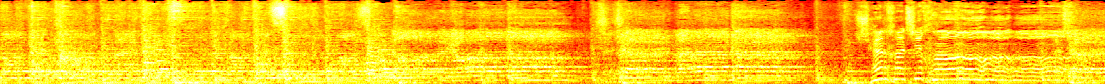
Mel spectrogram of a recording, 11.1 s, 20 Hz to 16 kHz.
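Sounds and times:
low instrumental drone: 0:00.0 - 0:08.6
choir singing chant-like notes: 0:00.0 - 0:11.0.

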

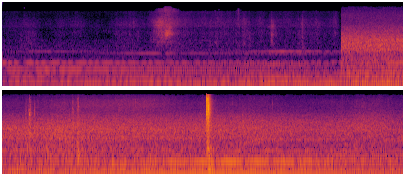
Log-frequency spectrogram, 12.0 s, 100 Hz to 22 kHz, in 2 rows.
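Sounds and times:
steady low rumble: 0:03.0 - 0:12.0
car door clicks: 0:09.0 - 0:09.3.

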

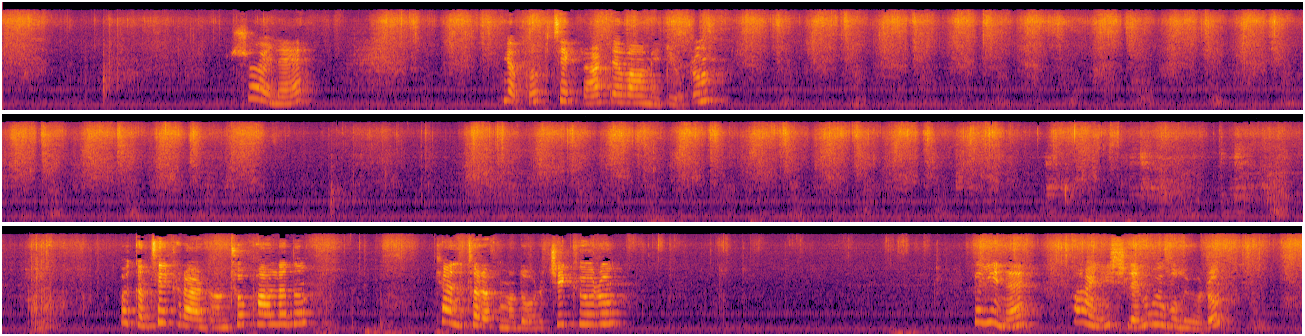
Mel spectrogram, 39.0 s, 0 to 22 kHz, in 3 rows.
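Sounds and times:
hands kneading mixture on metal tray: 0:00.0 - 0:39.0.

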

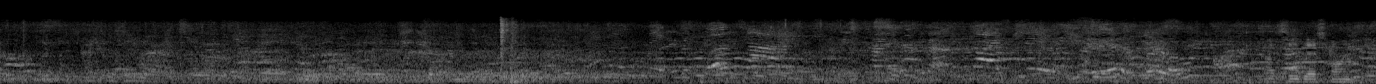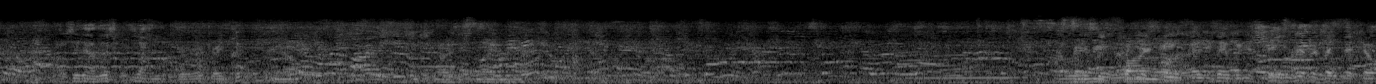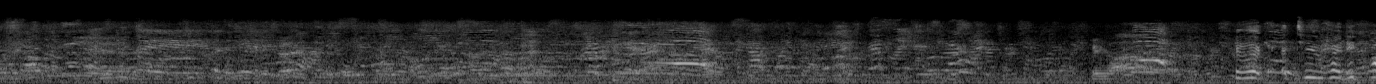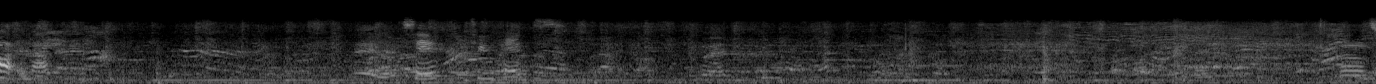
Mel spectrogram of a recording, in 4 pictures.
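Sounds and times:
children chattering and calling: 0:00.0 - 0:55.0
crowd talking: 0:00.0 - 0:55.0.

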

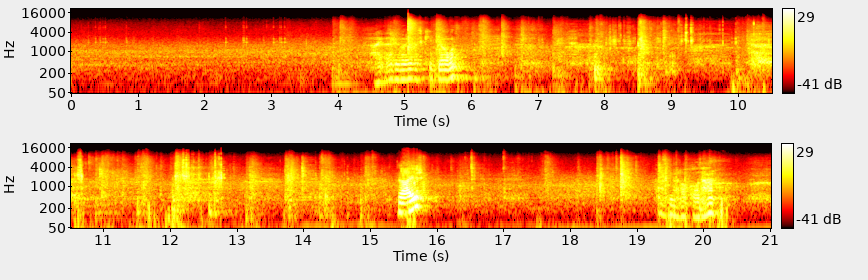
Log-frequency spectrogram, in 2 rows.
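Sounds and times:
footsteps crunching on debris: 0:03.2 - 0:20.4.

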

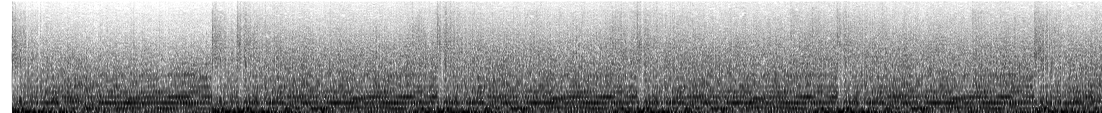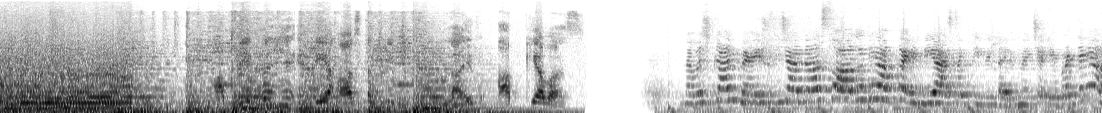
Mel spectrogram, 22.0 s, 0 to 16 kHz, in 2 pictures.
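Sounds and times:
news intro theme music: 0:00.1 - 0:16.6.

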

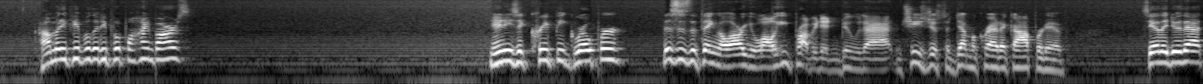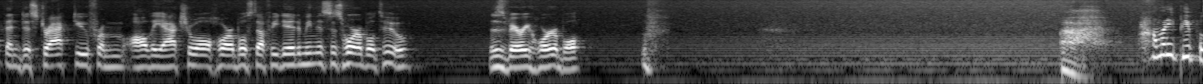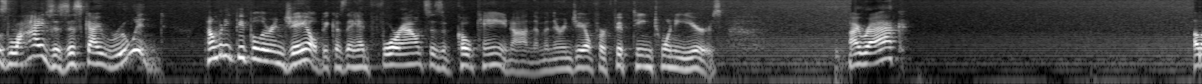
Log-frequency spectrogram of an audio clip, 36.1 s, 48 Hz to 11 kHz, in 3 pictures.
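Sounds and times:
faint mains hum: 0:00.0 - 0:36.0
steady hiss: 0:00.0 - 0:36.0
man's voice: 0:05.0 - 0:10.7, 0:22.7 - 0:31.3, 0:32.6 - 0:33.2
person sighing: 0:18.5 - 0:18.8, 0:22.6 - 0:23.4.

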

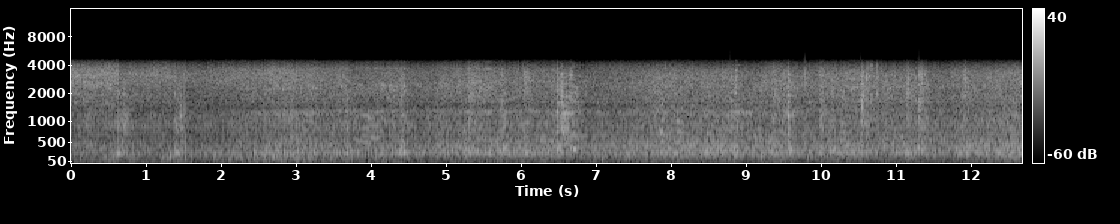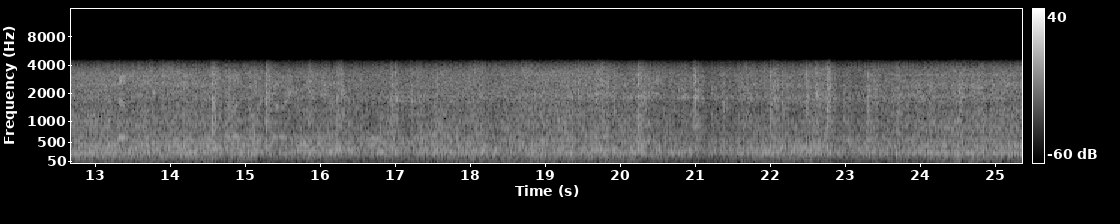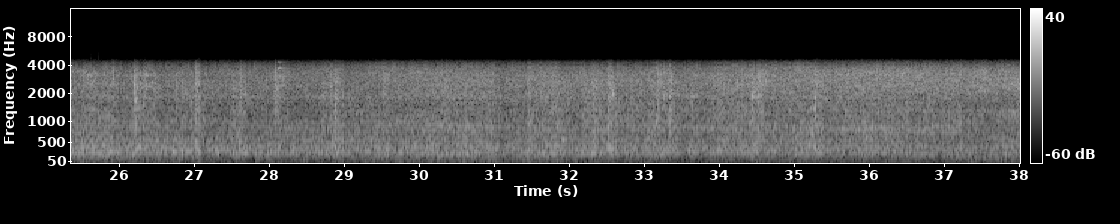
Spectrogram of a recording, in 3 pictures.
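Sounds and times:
train wheels rumbling on rail: 0:00.0 - 0:38.0
wheels clicking over rail joints: 0:05.2 - 0:07.0, 0:08.7 - 0:12.1, 0:19.4 - 0:29.8, 0:30.9 - 0:35.5.

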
